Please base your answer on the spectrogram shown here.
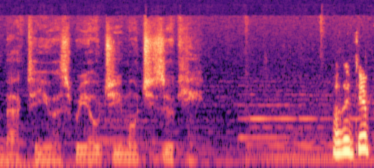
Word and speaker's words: Mochizuki: But the emphasis is all in the wrong place, where it should be Mochizuki. Because in Japanese, generally, with names, it's like the first syllable and the third syllable. It's like the odd number syllables are the one with emphasis.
